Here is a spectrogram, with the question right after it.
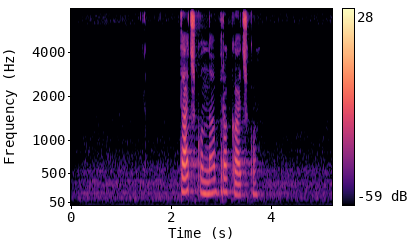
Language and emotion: Russian, neutral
